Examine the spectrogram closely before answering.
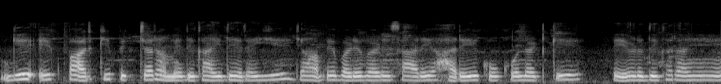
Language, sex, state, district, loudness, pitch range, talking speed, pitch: Hindi, female, Odisha, Nuapada, -16 LUFS, 190-210 Hz, 185 wpm, 195 Hz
